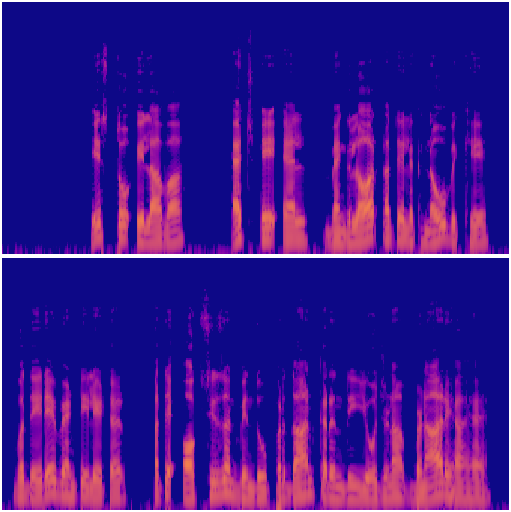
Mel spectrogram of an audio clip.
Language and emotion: Punjabi, neutral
